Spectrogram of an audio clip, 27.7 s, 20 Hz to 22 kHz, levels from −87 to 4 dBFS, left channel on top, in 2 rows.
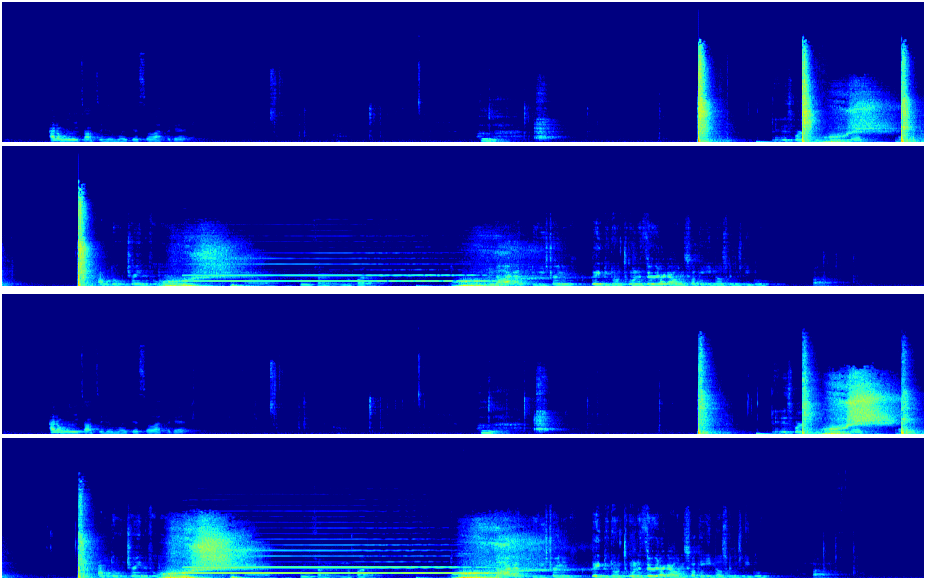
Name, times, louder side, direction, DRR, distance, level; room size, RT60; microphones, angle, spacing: voice 1, 0.7-2.7 7.1-7.8 12.7-12.9 16.2-16.7, equal, 5° right, 7 dB, 0.7 m, -52 dB
sound 1, 10.4-10.9 12.0-12.2 13.5-13.8 15.0-15.2, left 7 dB, 35° left, 0.4 m, -29 dB
sound 2, 11.3-11.5 12.3-13.5 16.2-17.7 20.0-20.1 20.6-22.2, right 8 dB, 80° right, 0.4 m, -36 dB
voice 2, 11.5-12.8 15.3-16.4 21.1-25.2, right 1 dB, 60° right, 4 dB, 1.7 m, -47 dB
Wind instrument woodwind instrument, 16.5-21.4, right 9 dB, 40° right, 0.8 m, -42 dB
voice 3, 17.5-17.8 18.3-19.3 26.0-26.2, equal, 25° right, -4 dB, 1.5 m, -56 dB
19.0 x 12.0 x 4.2 m, 0.98 s
head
